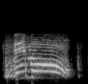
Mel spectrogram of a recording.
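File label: French enemy detected mood low; War Thunder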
